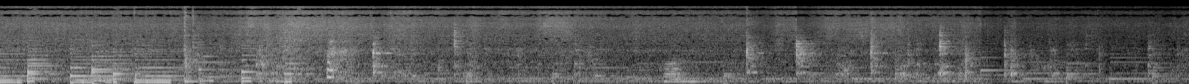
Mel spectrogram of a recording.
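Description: Spaghetti with bacon and chili sizzling in an electric pan as it is stirred and tossed with a wooden spatula, with irregular clicks and scrapes of the spatula against the pan.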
